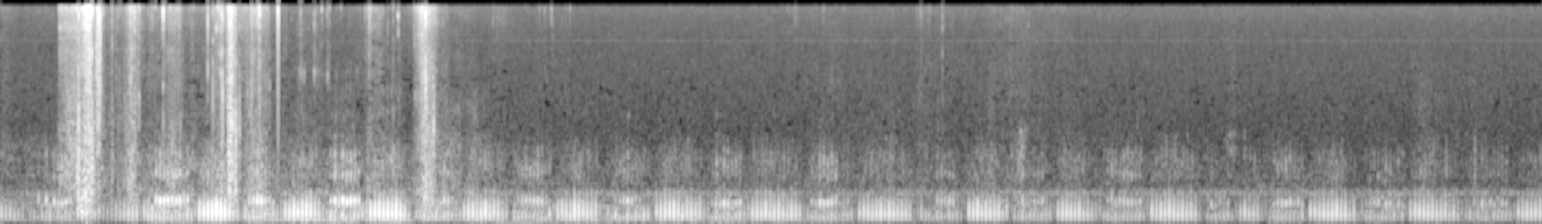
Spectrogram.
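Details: Chester, a domestic cat, purring in a contented, soothing way: a steady low rumble that swells and fades about once a second, with a few sharp clicks and rustles near the start.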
